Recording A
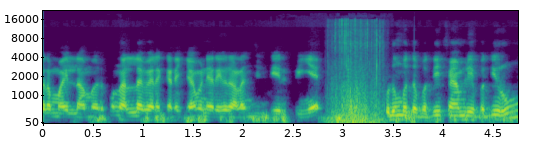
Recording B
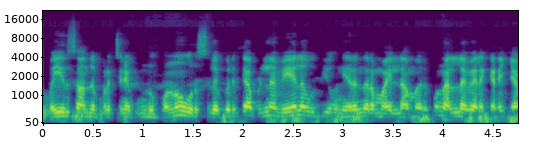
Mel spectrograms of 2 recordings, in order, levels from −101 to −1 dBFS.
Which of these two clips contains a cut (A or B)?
A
